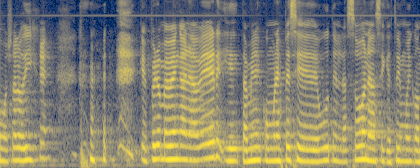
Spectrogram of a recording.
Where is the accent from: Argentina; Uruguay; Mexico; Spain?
Argentina; Corrientes; moved away; yo soy de Corrientes, pero me fui hace muchos años, no pertenezco a la escena local.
